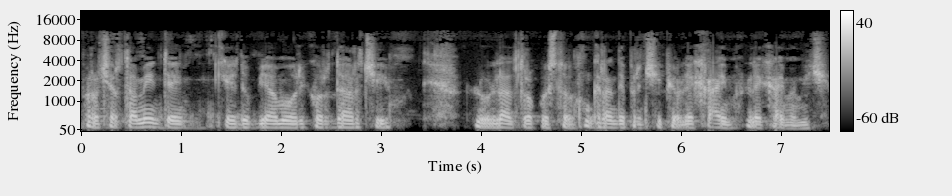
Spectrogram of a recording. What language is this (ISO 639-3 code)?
ita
